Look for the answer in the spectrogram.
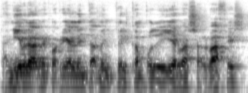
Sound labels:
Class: speech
